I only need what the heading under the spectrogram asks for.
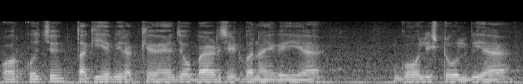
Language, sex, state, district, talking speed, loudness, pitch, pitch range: Hindi, male, Uttar Pradesh, Saharanpur, 185 wpm, -16 LUFS, 110 Hz, 110-115 Hz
